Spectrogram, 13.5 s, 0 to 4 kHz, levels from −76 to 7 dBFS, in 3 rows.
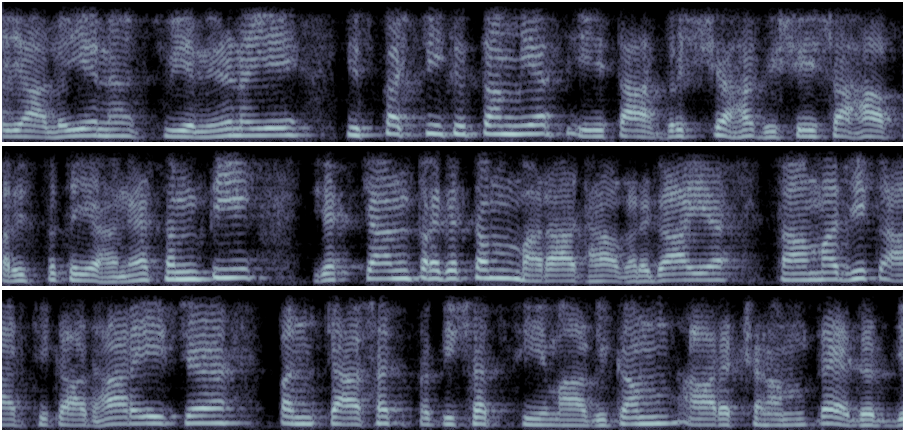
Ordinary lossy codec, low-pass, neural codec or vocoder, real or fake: Opus, 16 kbps; 3.6 kHz; codec, 16 kHz, 4 kbps, FunCodec, trained on LibriTTS, 50 frames a second; fake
